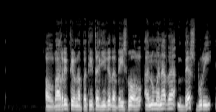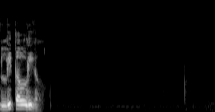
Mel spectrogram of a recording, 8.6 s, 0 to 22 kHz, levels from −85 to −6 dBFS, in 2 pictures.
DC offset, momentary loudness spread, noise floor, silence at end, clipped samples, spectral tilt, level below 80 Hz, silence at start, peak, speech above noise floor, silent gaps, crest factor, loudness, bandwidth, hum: under 0.1%; 5 LU; -84 dBFS; 3.55 s; under 0.1%; -7 dB/octave; -70 dBFS; 0.9 s; -4 dBFS; 64 dB; none; 18 dB; -20 LUFS; 8 kHz; none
